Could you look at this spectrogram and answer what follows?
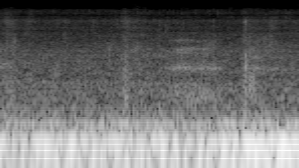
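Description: An adventure vehicle idles with a steady, low exhaust rumble through its muffler, heard close up and continuous, with no talking over it.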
